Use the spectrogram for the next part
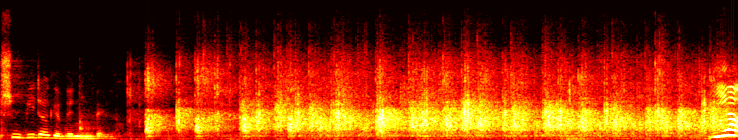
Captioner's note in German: Beifall SPD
